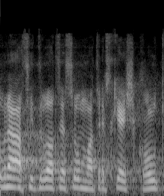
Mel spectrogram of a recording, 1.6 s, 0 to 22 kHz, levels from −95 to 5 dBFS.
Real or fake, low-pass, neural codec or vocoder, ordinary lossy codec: fake; 10.8 kHz; vocoder, 24 kHz, 100 mel bands, Vocos; Opus, 24 kbps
